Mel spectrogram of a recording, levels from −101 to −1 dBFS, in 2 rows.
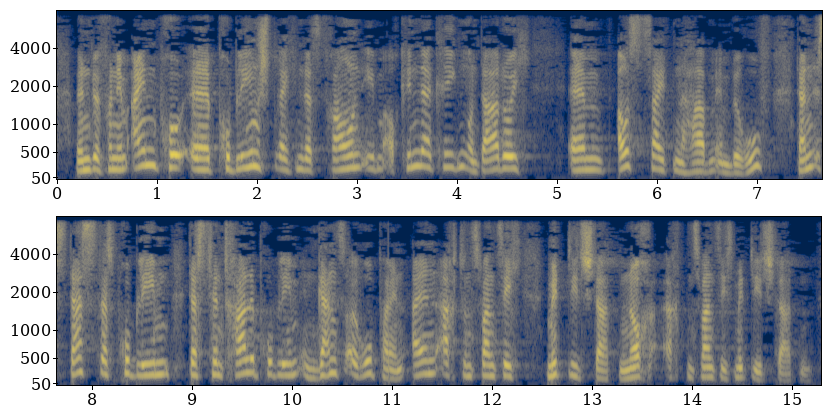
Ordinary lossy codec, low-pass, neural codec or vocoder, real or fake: none; 7.2 kHz; none; real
